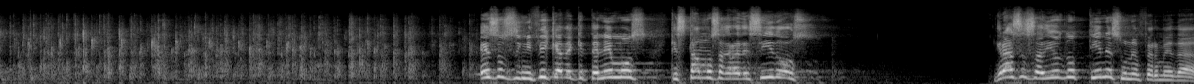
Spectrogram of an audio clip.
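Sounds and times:
audience applause: 0:00.0 - 0:05.0
speech: 0:04.8 - 0:08.2, 0:10.0 - 0:11.9.

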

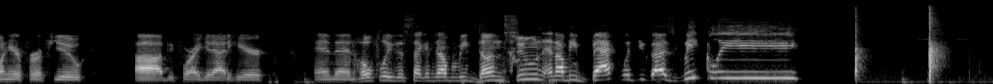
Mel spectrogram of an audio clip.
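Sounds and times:
speech: 0:00.0 - 0:08.1
slow clapping: 0:08.6 - 0:09.5.

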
